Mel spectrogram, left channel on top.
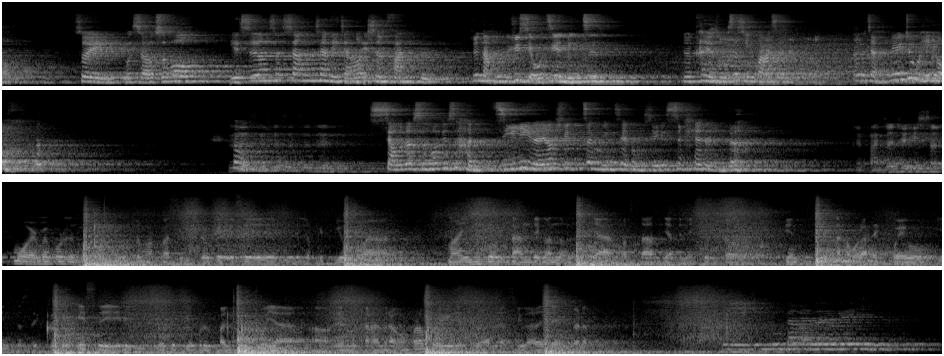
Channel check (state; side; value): different; both; correlation 0.00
